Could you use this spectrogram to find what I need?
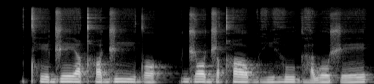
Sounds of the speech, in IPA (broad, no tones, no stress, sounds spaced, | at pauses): tʰ ɪː d͡ʒ eː qʰ ɔ d͡ʒ iː d̪ ɔ | d͡ʒ ɔ d͡ʒ ɪ qʰ ɔː bʱ i ɦ u ɡʱ a w o ʃ eː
